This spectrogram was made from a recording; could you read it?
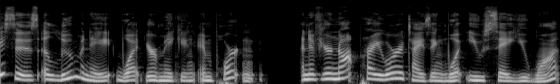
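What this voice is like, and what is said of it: Usual voice. Nothing is said of it.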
